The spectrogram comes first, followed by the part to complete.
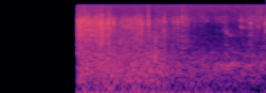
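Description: Rustling and crunching of dry fallen leaves underfoot, with phone-microphone handling noise and a low hum, starting about half a second in and fading over the next second.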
